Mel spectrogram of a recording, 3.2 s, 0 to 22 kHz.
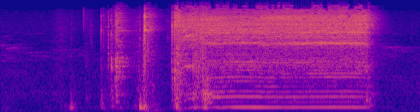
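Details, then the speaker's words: Crusty Polaroid SX-70 Model 2 camera, first test with empty film pack before overhaul: clicks then motor whirs about 1.5 seconds with steady buzz, sluggish cycle from dry pick arm needing lubrication. "and yeah the pick arm needs lubricating I can't hear that returning back to normal but that's no surprise"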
